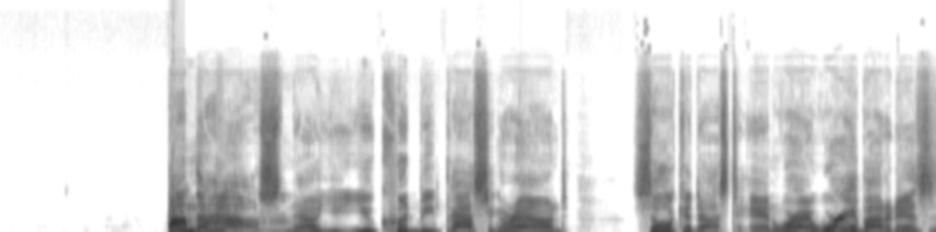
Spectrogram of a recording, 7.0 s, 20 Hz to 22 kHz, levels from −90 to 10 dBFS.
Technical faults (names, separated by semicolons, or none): microphone overload; microphone volume stepped down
